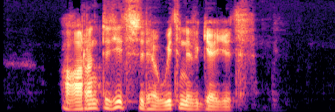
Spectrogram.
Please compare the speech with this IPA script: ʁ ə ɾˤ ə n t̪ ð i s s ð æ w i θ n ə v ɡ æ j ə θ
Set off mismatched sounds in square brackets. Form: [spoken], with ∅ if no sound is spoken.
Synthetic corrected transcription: ʁ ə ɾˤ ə n t̪ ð i [θ] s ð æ w i θ n ə v ɡ æ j ə θ

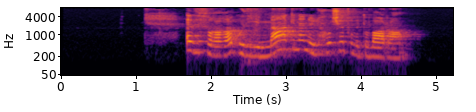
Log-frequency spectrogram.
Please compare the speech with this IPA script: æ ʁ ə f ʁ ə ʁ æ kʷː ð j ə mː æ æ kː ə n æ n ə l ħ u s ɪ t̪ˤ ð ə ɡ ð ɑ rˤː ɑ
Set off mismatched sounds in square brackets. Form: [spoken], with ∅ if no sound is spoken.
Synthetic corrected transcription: æ [ð] ə f ʁ ə ʁ æ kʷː ð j ə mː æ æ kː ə n æ n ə l ħ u [ʃ] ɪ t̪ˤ ð ə ɡ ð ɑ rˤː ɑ

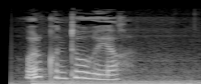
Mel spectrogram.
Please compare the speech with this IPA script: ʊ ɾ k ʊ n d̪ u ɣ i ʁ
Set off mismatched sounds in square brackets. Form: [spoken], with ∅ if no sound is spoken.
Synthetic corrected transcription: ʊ ɾ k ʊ n [t̪] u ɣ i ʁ

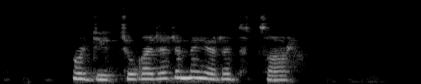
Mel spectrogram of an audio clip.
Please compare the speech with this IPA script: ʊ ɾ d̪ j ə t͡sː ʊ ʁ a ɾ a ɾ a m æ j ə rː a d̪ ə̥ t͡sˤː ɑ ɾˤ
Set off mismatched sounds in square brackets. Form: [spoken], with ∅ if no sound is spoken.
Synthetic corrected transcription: ʊ ɾ d̪ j ə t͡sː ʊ ʁ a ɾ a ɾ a m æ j ə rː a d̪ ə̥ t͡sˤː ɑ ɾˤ

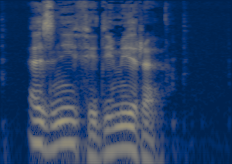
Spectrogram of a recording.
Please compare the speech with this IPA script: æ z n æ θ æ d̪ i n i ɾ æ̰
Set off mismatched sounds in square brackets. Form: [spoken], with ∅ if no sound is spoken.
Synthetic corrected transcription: æ z n [i] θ [i] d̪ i [m] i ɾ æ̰

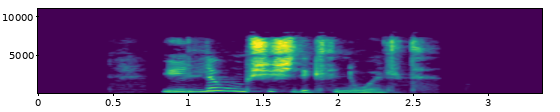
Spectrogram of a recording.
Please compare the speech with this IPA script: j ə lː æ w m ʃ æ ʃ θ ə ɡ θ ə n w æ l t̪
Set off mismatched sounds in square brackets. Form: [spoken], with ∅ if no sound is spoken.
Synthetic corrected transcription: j ə lː æ w m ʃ [i] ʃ [ð] ə ɡ θ ə n w æ l t̪

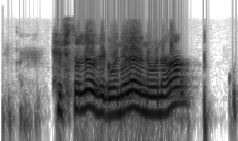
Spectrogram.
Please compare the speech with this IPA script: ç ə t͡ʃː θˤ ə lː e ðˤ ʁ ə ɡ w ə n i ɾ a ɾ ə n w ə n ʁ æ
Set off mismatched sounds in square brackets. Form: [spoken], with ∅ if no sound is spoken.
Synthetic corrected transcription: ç ə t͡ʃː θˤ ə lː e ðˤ [ð] ə ɡ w ə n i ɾ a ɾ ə n w ə n ʁ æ

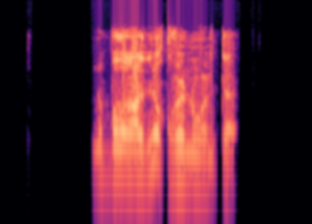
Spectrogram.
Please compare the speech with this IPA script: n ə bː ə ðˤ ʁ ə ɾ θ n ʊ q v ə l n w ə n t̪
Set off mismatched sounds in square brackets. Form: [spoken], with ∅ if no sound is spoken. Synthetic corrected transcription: n ə bː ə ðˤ ʁ ə ɾ [ð] n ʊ q v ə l n w ə n t̪

